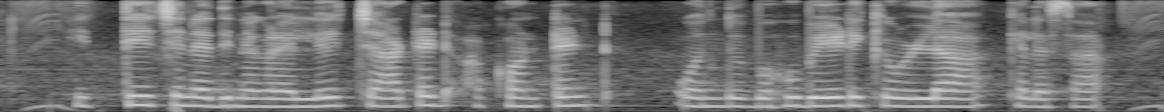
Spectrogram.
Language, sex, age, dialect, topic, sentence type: Kannada, female, 18-24, Central, banking, statement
